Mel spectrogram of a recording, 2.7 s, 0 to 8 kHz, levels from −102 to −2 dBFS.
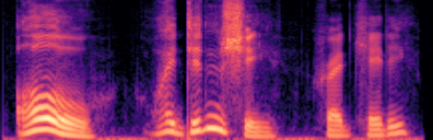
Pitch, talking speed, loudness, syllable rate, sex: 150 Hz, 135 wpm, -17 LUFS, 3.4 syllables/s, male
